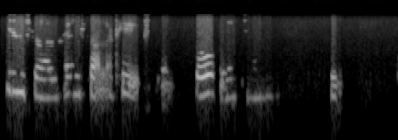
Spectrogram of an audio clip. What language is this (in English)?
Kashmiri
